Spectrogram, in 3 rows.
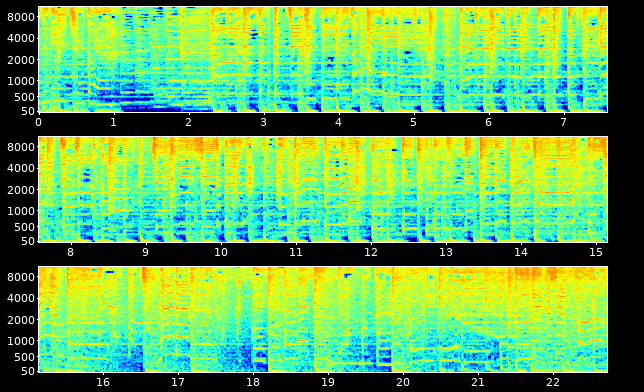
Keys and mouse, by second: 0.9 right click, 1.6 Tab, 3.4 a, 3.8 a, 5.0 l, 6.7 h, 7.0 h, 9.0 ctrl+i, 11.7-19.2 drag, 19.2 shift+a, 22.0 click.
